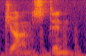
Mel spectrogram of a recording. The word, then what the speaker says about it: Johnston: It's actually pronounced Johnston. – Johnston? That's fucking clapped.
